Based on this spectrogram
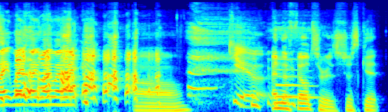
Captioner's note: all laughing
